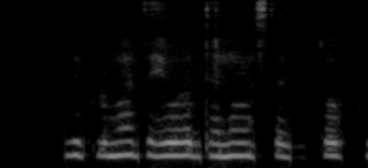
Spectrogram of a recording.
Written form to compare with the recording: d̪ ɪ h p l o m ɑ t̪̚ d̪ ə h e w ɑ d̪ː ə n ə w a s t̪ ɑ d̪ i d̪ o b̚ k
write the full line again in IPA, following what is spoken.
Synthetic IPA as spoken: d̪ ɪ p l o m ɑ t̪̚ d̪ ə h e w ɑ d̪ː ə n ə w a s t̪ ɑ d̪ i t̪ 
